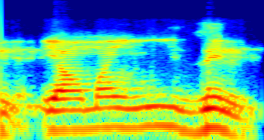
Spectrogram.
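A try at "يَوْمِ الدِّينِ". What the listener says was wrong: তাহলে ইতে টান হবে না। ইয়াউ মা ই দিন। পরপর একই রকম। ইয়াউ মা ই দিন, মা ই দিন। কোথায় টানে দেন? ইয়াউ মা ই দিন। ইয়াউ মা বলেন।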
